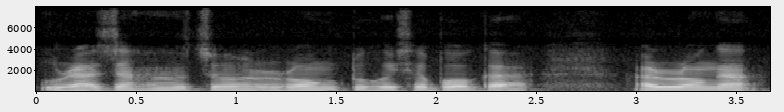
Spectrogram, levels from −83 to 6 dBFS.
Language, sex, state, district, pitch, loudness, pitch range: Assamese, male, Assam, Sonitpur, 150 Hz, -17 LUFS, 140-160 Hz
